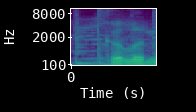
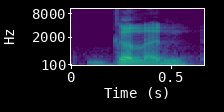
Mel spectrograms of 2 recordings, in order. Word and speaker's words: Gullane: Gullane number 1 Golf Club preview.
